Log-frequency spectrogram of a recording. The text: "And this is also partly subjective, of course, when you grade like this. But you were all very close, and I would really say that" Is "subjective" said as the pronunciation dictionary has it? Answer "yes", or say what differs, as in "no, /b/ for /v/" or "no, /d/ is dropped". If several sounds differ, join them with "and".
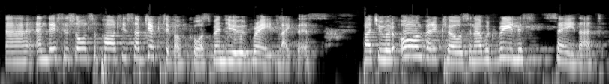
yes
